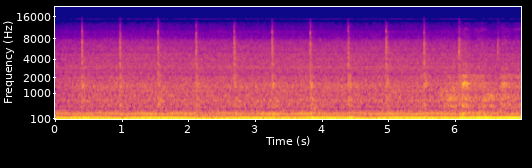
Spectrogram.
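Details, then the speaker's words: Peugeot 205 GTI cylinder head valve seat cutting, powered cutter: steady low drone with a light tick about four times a second; cutter bites unevenly on a seat that is well out of true. "just start to come down onto the seat and what you should hear is it it'll cut quite unevenly where the seat is"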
